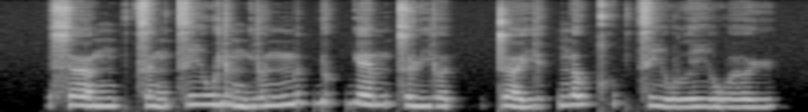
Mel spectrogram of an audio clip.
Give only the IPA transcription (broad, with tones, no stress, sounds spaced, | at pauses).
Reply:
s œː˨˩ ŋ ɪ˨ k̚ t͡s ɐ˨˩ ŋ t͡s iː˧ w j ɐ˨˩ ŋ j ɵ˨˥ n m ɵ˥ t̚ j ʊ˥ k̚ j ɛː˥ m t͡s ɵ˧ ɥ j ɵ˧ t̚ | t̪ œː˨˩ j ɪ˨˥ k̚ ŋ ɐ˥ w kʷʰ ɪ˥ k̚ t͡s iː˨˩ w l iː˨˩ w ɵ˨ ɥ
